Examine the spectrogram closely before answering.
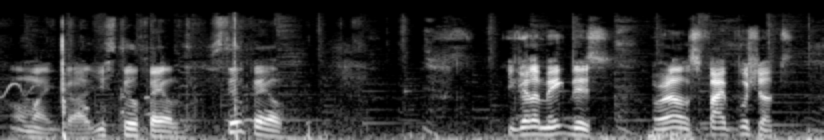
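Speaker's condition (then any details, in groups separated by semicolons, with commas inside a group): No condition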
